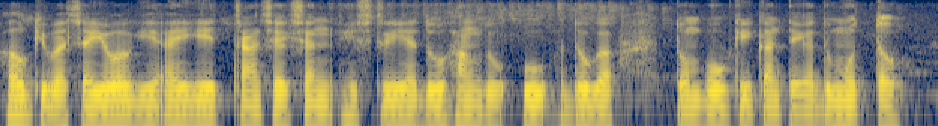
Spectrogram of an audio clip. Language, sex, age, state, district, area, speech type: Manipuri, male, 18-30, Manipur, Kangpokpi, urban, read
